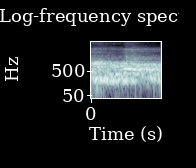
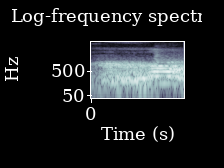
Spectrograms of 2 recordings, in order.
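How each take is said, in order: First: The kha is pushed out harshly and roughly. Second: The kha is pushed out softly and gently. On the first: The speaker calls it wrong. "itu kasar" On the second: The speaker calls it right. "Dia kena lembut, tolak perlahan"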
